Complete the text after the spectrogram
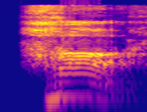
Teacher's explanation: Heavy वाला हा है, विदाउट डॉट लेटर की फैमिली से है, भारी करके पढ़ते हैं, गले के आखिरी हिस्से से पढ़ा जाता है हा।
